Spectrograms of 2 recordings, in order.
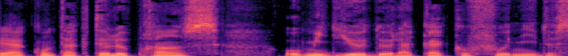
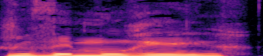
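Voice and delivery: plainte aiguë et lente d'enfant; gémir comme un gamin buté; whiny tattling little sibling; 11 semitones higher, 8 dB louder, slower than usual. Acted. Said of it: "s'exclama-t-il d'un ton génial". (voix geignarde d'enfant aigu et lent)

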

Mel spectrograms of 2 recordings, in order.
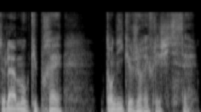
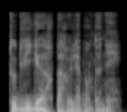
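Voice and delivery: ordinary delivery, nothing marked

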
